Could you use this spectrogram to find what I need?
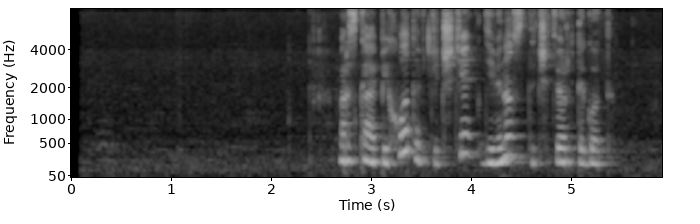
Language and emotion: Russian, positive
